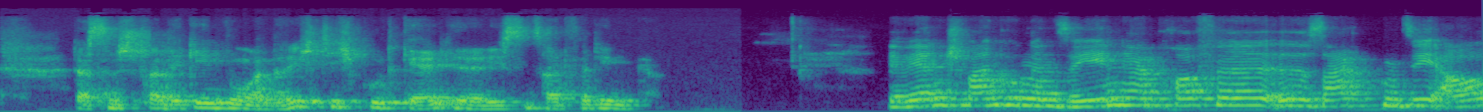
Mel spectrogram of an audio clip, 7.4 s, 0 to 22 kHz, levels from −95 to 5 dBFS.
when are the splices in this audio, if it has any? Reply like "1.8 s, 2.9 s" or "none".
none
